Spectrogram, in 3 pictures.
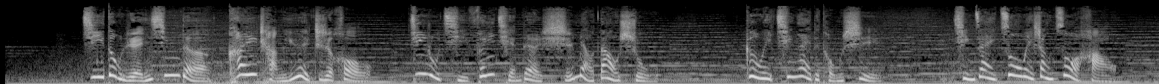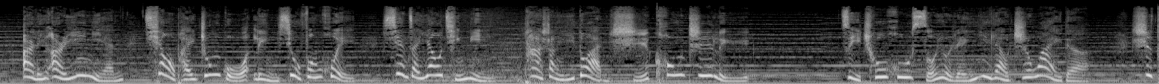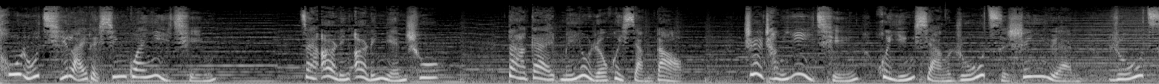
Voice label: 女 宣传片 大气朗读; 壳牌

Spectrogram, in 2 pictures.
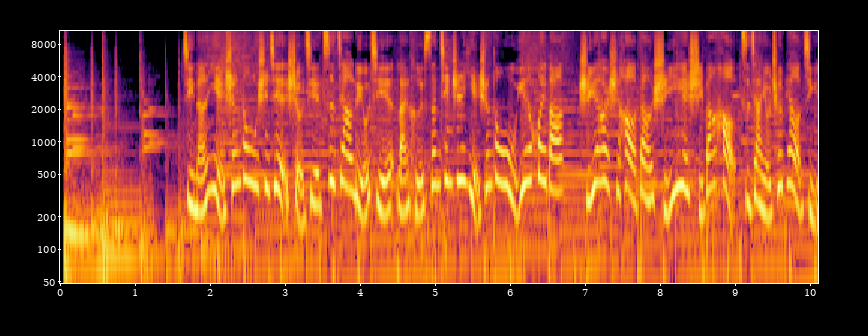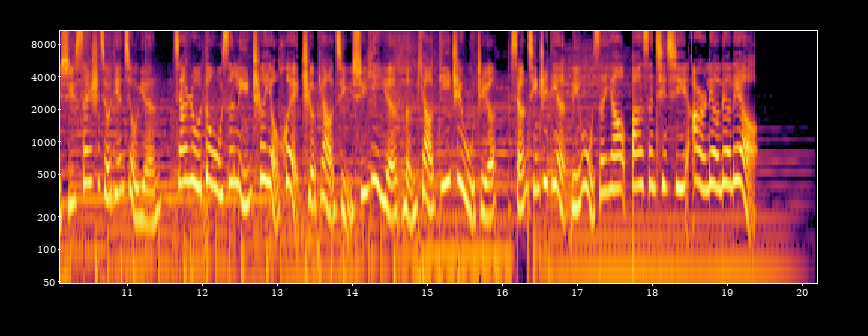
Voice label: B女 宣传片; 济南野生动物世界

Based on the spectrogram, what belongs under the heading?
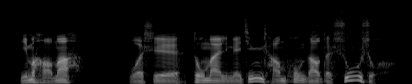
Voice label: B男 角色 叔叔男

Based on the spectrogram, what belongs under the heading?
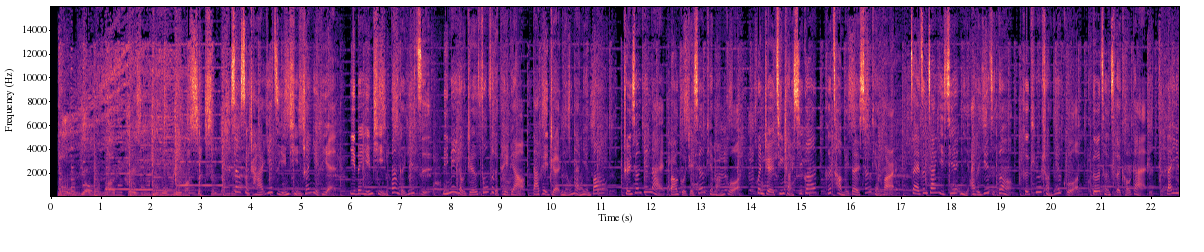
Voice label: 女 促销 奶茶店

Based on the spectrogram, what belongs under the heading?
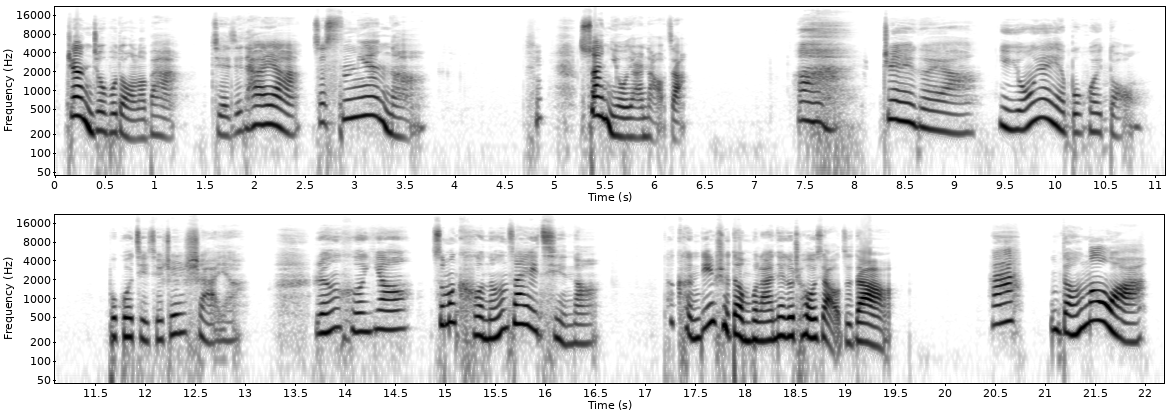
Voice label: B女 角色台词小段妖精妹妹

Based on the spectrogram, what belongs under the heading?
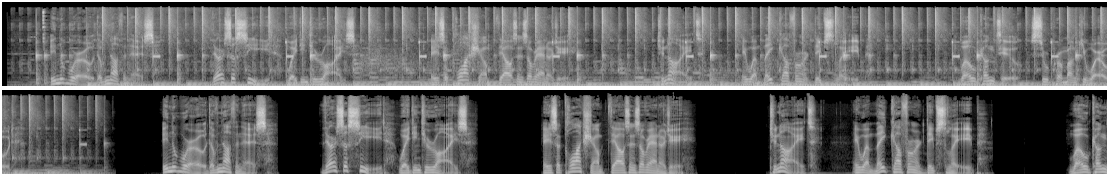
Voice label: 男 英语 品质广告; super-monkey-world

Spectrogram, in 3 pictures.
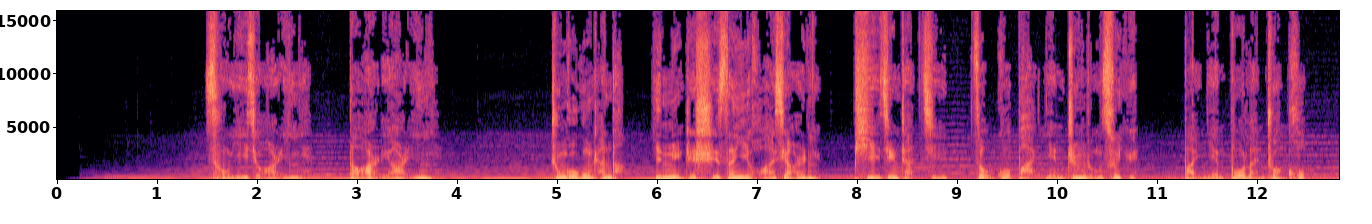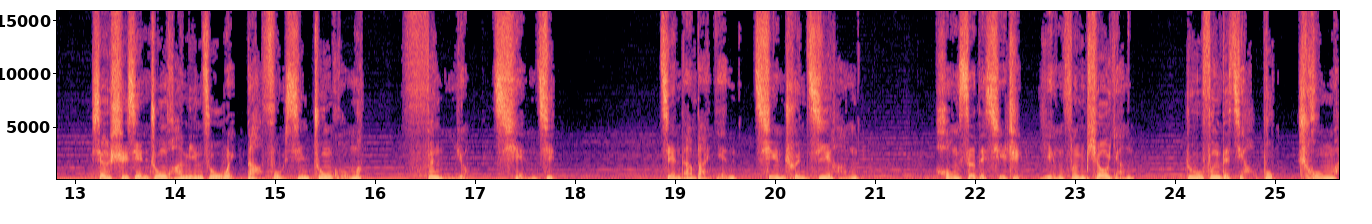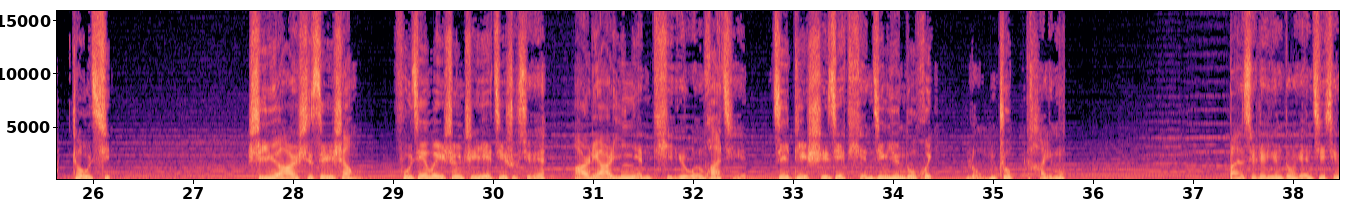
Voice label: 男 宣传片 运动会配音稿

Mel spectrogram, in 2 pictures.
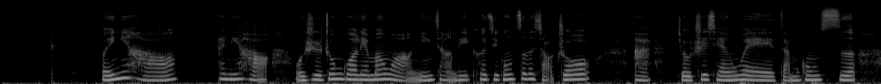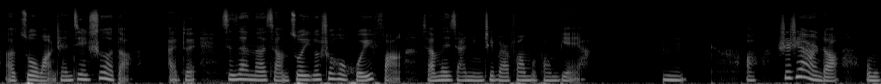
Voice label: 女 电销外呼 超素版

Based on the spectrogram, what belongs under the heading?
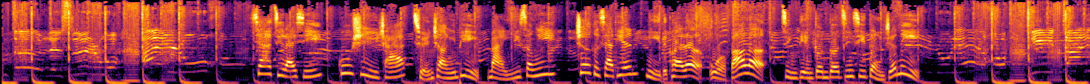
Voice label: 夏季 配乐版, 女

